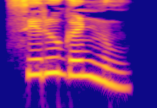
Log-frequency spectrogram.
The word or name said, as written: ಸೆರೆಗಣ್ಣು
